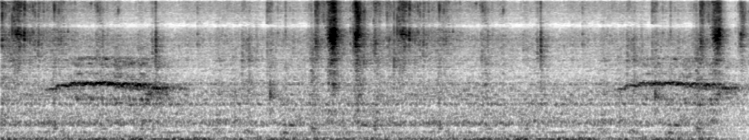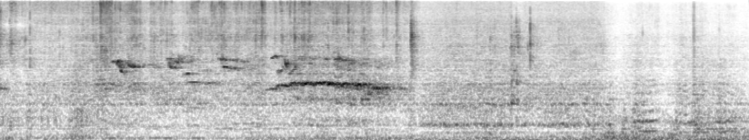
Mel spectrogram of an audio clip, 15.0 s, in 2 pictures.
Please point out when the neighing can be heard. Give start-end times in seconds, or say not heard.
0.5-1.9, 6.2-7.6, 10.2-11.6.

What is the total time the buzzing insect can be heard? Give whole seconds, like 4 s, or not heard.
15 s.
